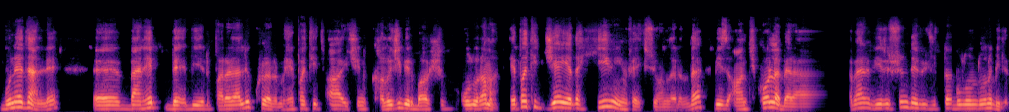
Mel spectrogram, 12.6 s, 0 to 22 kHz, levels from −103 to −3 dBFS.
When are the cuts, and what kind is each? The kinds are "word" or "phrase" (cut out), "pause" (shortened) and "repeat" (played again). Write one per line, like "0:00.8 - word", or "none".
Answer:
0:04.1 - phrase
0:06.3 - pause
0:08.9 - pause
